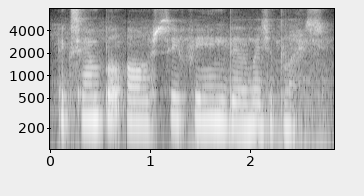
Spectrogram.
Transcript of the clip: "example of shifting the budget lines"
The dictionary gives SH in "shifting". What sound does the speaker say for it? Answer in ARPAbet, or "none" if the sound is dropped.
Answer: S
